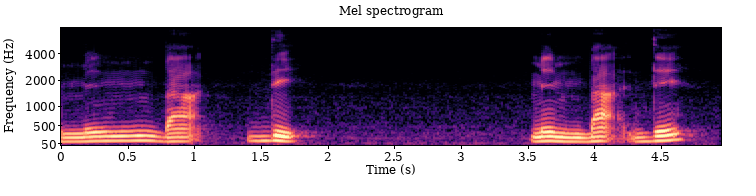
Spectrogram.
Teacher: بعد از نون با اومده نون تبدیل به میم میشه مثل زنبور نون تلفظ نمیشه میم تلفظ میشه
